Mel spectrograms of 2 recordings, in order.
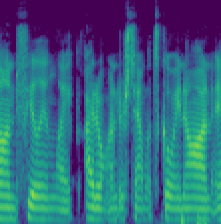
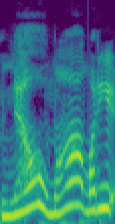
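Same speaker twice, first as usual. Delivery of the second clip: mock cry of protest, pitched up and louder; retold loud protest; 7 semitones higher, 6 dB louder than usual. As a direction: blurt out no to mom in disbelief.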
